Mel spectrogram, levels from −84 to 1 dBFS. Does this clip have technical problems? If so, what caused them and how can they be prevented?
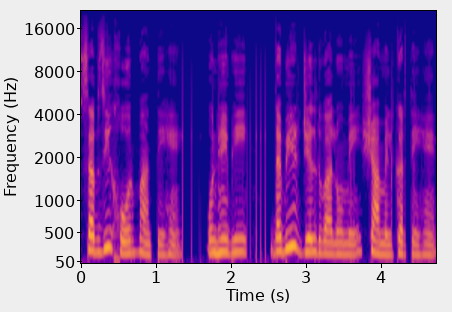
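Yes: after "سبزی خور مانتے ہیں", a train of clicks, about twenty at roughly 6.4 per second, irregularly spaced, runs from 1.34 to 4.63 s at about speech level. This is likely interference or a faulty connection or power supply; unlike random crackle, the clicks match in shape and continue through pauses. Shielding cables and moving away from noisy equipment would prevent it.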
